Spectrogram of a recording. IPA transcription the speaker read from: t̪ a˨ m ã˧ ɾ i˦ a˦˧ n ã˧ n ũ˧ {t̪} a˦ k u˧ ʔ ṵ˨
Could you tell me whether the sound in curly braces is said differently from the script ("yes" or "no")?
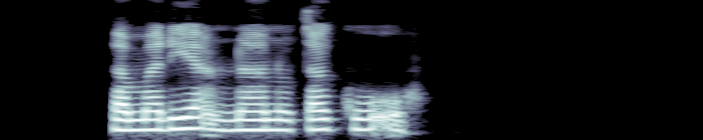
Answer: no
